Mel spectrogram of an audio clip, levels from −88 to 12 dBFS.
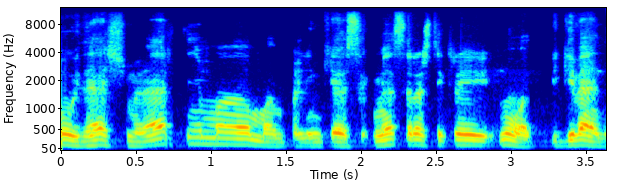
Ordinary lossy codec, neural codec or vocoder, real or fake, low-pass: MP3, 96 kbps; none; real; 10.8 kHz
